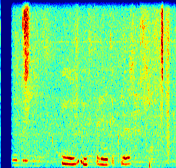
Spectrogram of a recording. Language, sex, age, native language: Icelandic, female, 10, Icelandic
